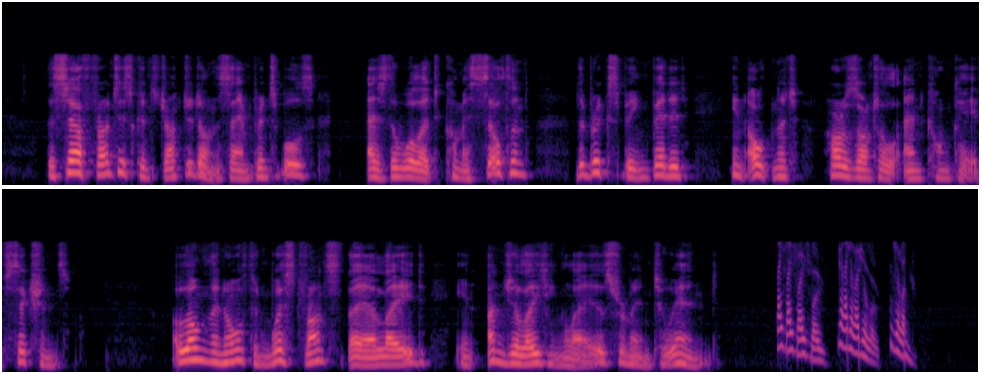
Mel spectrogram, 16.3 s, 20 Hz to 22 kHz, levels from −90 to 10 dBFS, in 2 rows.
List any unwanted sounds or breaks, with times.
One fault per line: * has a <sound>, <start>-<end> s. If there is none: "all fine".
* has a chirp, 14.6-15.8 s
